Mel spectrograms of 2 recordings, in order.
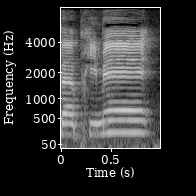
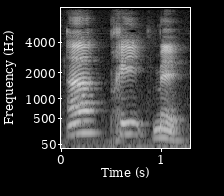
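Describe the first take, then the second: First: Said in the usual way. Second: "Imprimé" in three slow, separated beats; "Imprimé" broken into distinct syllables. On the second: Shown as a demonstration. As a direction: say "Imprimé" with a gap after each syllable. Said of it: "trois syllabes".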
